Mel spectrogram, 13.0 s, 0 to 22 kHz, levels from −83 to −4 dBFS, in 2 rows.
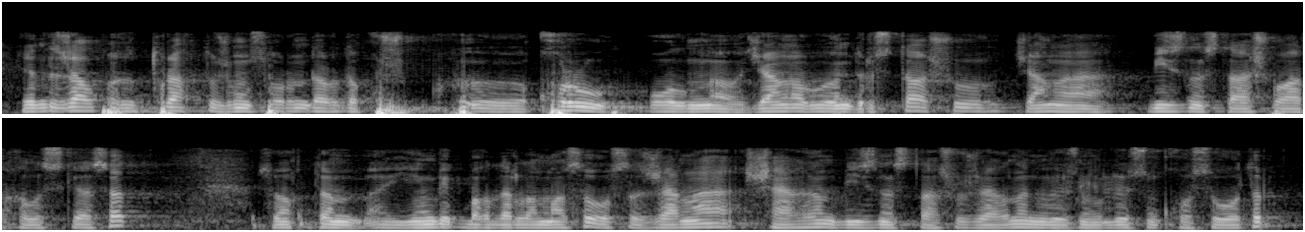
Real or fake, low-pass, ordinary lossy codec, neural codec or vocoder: fake; 7.2 kHz; none; vocoder, 22.05 kHz, 80 mel bands, Vocos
